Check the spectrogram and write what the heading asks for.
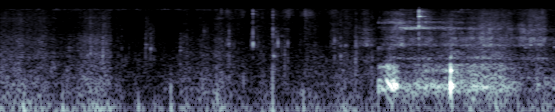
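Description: Faint clicking and rustling from an ice fishing rod and spinning reel being worked to bring up a hooked walleye, with a few sharper ticks about three seconds in.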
